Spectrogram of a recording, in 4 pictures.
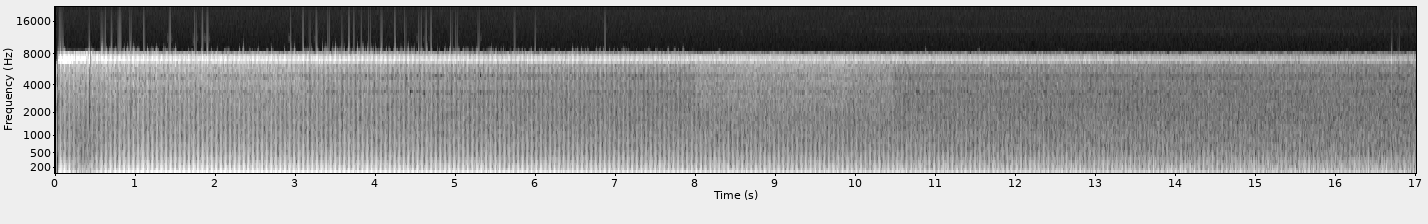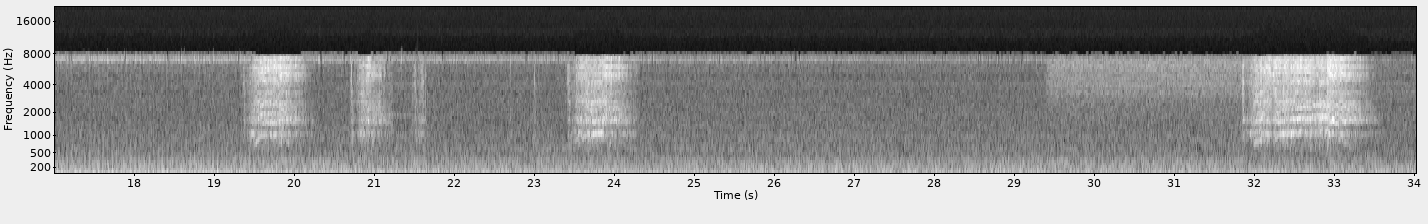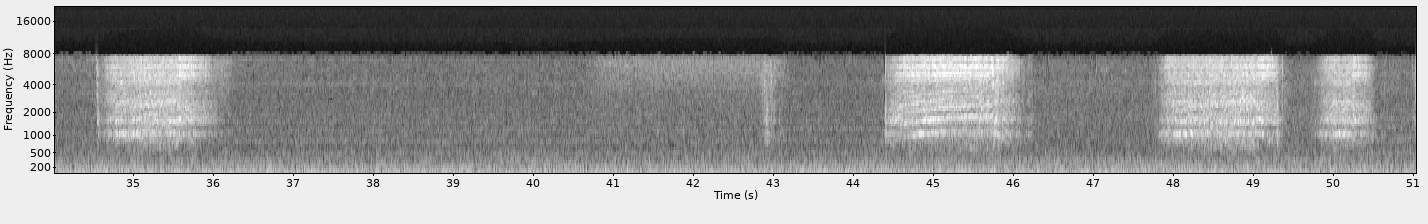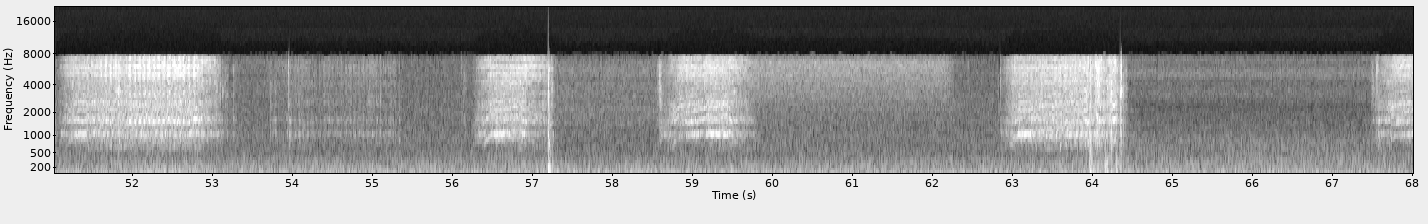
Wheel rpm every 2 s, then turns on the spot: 0, 0, 0, 0, 0, 0, 0, 0, 0, 10, 10, 10, 10, 0, 0, 0, 60, 60, 10, 0, 0, 0, 80, 20, 80, 50, 90, 30, 40, 50, 0, 50, 40, 10.
54-58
